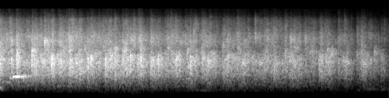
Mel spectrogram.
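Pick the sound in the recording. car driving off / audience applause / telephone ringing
audience applause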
